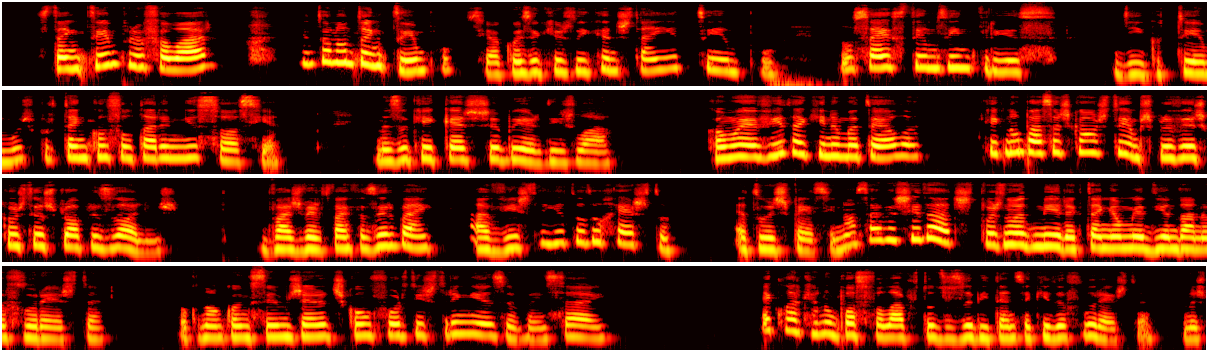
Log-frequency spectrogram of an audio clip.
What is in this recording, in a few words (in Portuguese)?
liquen locucao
